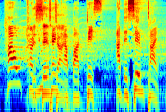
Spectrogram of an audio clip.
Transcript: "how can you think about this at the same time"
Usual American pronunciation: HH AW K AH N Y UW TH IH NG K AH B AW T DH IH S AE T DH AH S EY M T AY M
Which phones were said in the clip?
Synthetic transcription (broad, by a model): HH AW K AH N Y UW T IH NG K AH B AW T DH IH S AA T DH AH S EY M T AY M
